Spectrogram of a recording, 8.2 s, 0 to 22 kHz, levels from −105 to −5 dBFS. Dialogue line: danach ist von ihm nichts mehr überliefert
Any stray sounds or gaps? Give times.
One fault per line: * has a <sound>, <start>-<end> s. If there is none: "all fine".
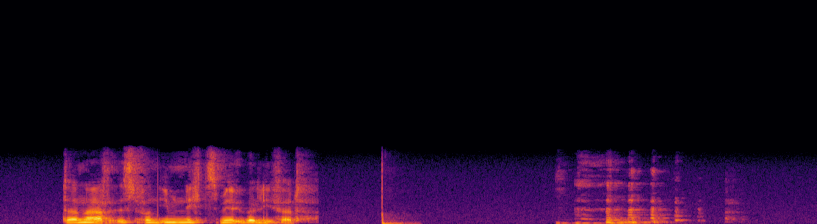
* has a thud, 3.8-4.2 s
* has a laugh, 5.5-7.1 s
